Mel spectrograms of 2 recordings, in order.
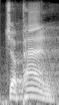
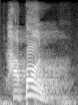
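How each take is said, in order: First: "Japan" with a j sound, "juh-pan"; English Japan. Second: "Japón" with a Spanish h, "ha-pon". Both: Shown as a demonstration. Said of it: "Japón is Japan".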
